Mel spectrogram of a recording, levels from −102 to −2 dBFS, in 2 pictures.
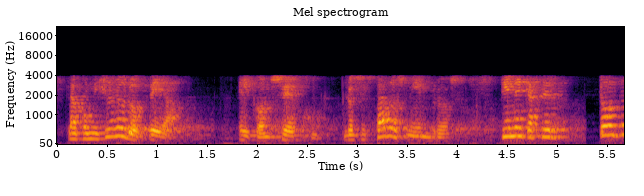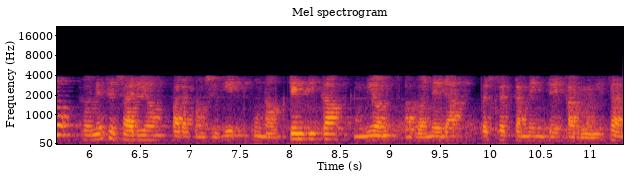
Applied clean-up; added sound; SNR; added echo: neural separator model SepFormer DNS4.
